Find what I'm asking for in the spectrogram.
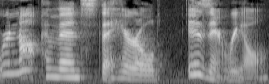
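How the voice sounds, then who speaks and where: Woman in a put-on character voice, fairly high pitch, very wide pitch swings, moderate pace. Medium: read story. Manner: deliberate, weighing both sides.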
